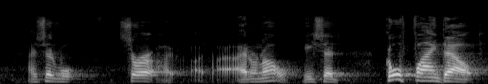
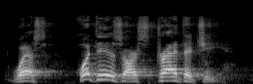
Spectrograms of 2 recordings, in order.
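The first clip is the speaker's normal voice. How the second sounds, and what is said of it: Imitated Polish accent, General Shalikashvili. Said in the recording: “with his Polish accent”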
